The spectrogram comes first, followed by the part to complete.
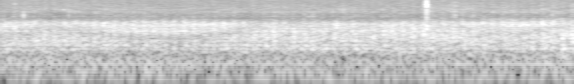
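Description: Steady low mechanical rumble with a constant hum, like a motor or engine idling.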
